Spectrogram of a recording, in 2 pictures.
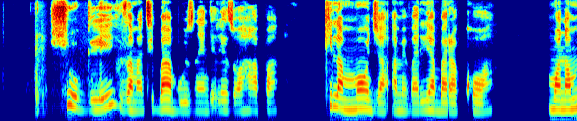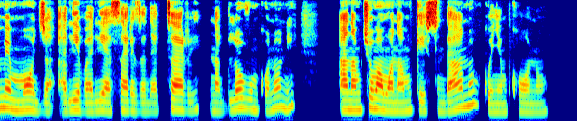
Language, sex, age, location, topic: Swahili, female, 18-24, Kisumu, health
